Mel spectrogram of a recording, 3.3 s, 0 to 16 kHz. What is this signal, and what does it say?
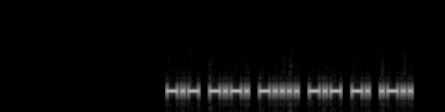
Morse code, heard as a keyed tone, about 46 wpm, 700 Hz. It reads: KC6KNL
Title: USA Call Signs - 6 Characters - 45wpm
